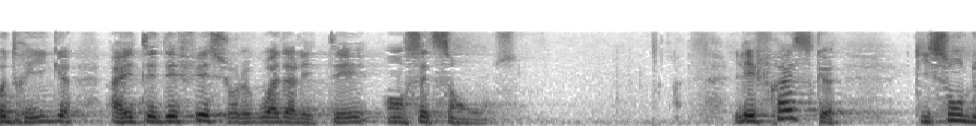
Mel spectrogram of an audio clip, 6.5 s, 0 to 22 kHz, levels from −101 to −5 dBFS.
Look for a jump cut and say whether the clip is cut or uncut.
uncut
